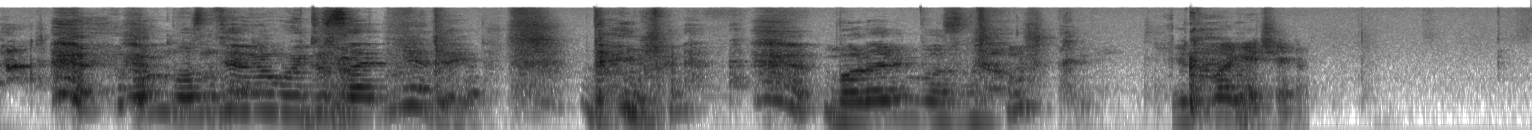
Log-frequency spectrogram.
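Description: A young man laughs and talks with animation close by.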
